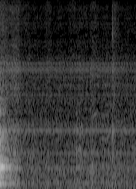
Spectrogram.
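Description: A faint, steady electrical hum in the room tone, just after a man's spoken word trails off at the start.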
